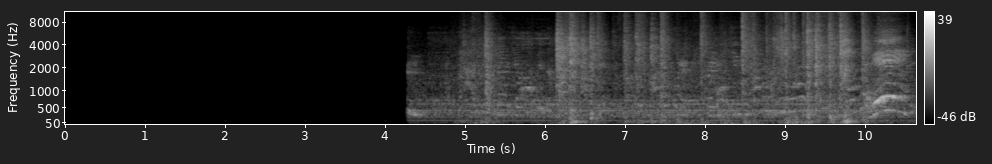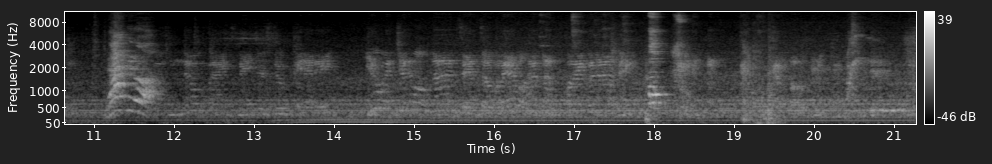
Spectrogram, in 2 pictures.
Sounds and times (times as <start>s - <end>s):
Speech: 4.3s - 18.8s, 19.4s - 21.2s.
